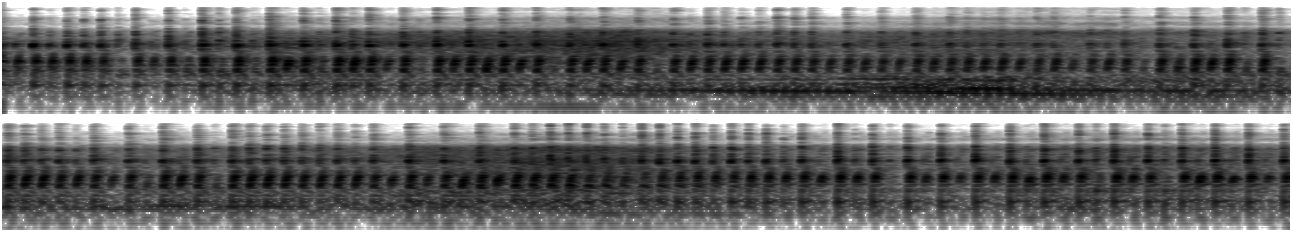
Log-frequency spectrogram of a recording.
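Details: Honda Supra Fit motorcycle after service, cam chain tensioner cover refitted: fast, regular putter at idle with a brief rise in revs, no chain slap or ticking; small single idling healthily.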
